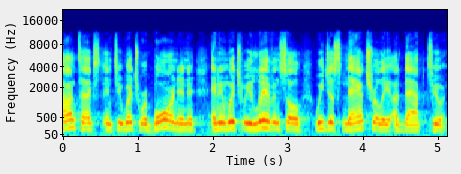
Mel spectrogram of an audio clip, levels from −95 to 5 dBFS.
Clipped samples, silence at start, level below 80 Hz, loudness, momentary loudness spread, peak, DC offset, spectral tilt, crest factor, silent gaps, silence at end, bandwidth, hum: under 0.1%; 0 s; -64 dBFS; -25 LUFS; 7 LU; -8 dBFS; under 0.1%; -4.5 dB/octave; 16 dB; none; 0 s; 11.5 kHz; none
